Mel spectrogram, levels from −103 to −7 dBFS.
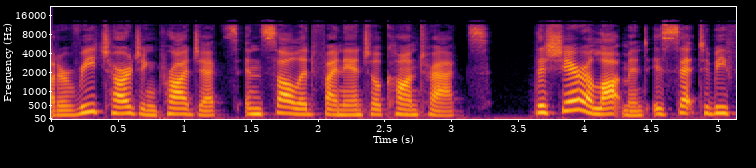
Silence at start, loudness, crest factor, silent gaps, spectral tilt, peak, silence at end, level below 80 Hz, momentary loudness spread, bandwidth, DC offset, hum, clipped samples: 0 s; -24 LUFS; 18 dB; none; -4 dB/octave; -8 dBFS; 0.05 s; -60 dBFS; 10 LU; 13.5 kHz; under 0.1%; none; under 0.1%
